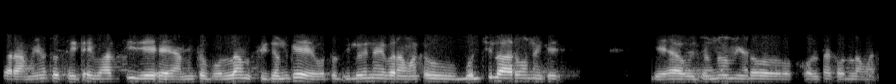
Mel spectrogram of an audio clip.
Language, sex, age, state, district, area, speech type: Bengali, male, 18-30, West Bengal, North 24 Parganas, rural, conversation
